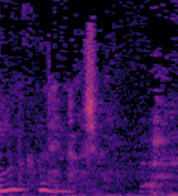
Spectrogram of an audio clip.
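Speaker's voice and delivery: very soft, fading to a whisper; muttered denial. Acted. Preacher acts someone caught complaining, muttered denial. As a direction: mutter it under the breath.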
